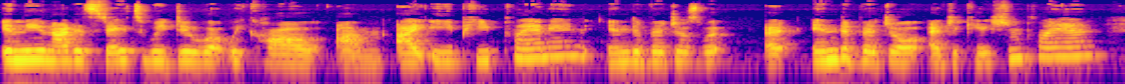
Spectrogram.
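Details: Adult woman; normal speech.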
